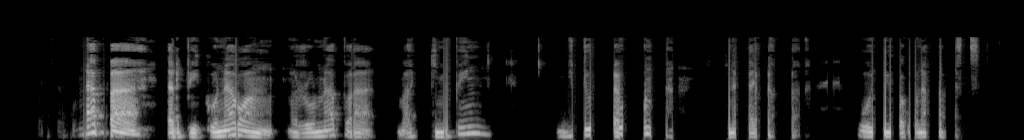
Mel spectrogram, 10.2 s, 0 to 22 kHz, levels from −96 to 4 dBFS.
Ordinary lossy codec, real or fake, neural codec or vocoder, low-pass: MP3, 48 kbps; real; none; 7.2 kHz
